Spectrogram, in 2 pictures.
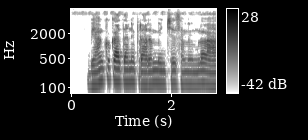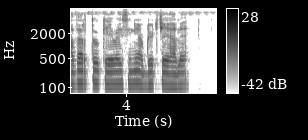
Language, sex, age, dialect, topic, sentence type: Telugu, male, 31-35, Telangana, banking, statement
